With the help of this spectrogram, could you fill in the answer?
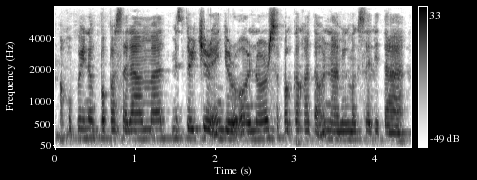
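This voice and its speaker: A woman's voice: fairly low pitch, level tone, a little fast, slight background noise. A woman giving a polite, hesitant statement at a hearing. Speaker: respondent at a hearing. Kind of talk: formal statement.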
